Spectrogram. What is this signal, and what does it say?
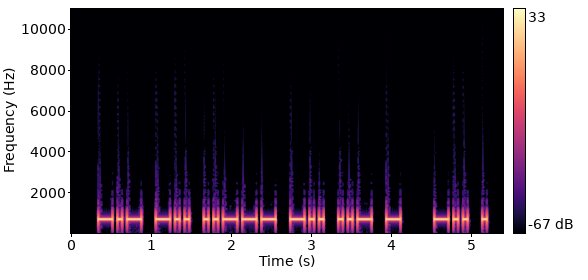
Morse code, heard as a keyed tone, about 20 wpm, 700 Hz. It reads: KD2DUT DE
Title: USA Callsign DE Callsign - 6 Characters - 20wpm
